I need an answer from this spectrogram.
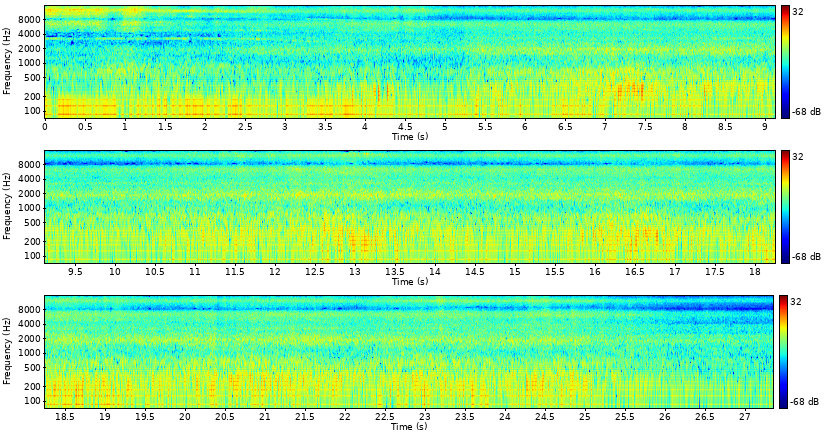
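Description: Freight train passing close: the diesel locomotives' engine drone for the first few seconds, then a long string of loaded covered hopper cars rolling by with steady wheel-on-rail rumble and clatter, fading near the end as the train moves away.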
